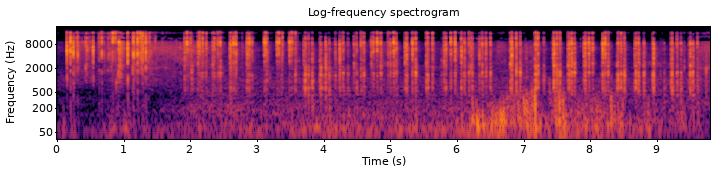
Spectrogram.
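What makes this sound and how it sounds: Long nails tap and scratch along the ridges of a thin, clear, hollow-fluted corrugated polycarbonate roofing sheet with water droplets on it, outdoors. Rapid, sharp plastic clicks run throughout with dry scraping between them, pausing briefly just before the two-second mark. A low rumble swells under the tapping in the later half.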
